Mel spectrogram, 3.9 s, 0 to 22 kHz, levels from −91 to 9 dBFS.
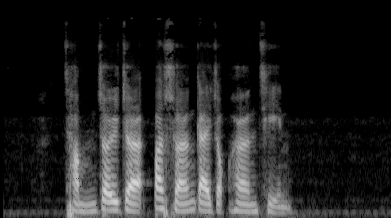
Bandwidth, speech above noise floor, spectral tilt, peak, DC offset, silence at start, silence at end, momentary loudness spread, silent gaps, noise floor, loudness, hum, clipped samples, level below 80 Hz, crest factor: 10.5 kHz; 47 dB; -7 dB/octave; -2 dBFS; under 0.1%; 0.65 s; 1 s; 16 LU; none; -63 dBFS; -17 LUFS; none; under 0.1%; -44 dBFS; 18 dB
